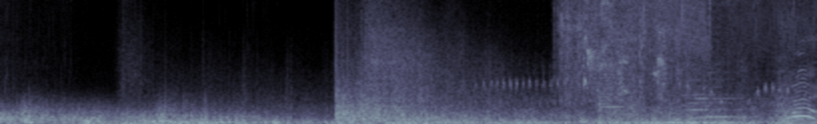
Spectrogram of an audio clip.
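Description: Thunderstorm sound effects: a continuous low thunder rumble, with a sudden sharp thunderclap about two and a half seconds in and another crackling burst a couple of seconds later.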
